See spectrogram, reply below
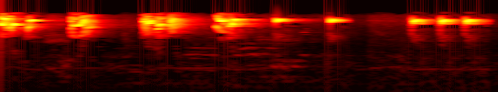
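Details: Shrill screechy phrases from a blue-crowned hanging parrot (serindit), followed by thin piercing whistled ticks, some repeated three times in quick succession.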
